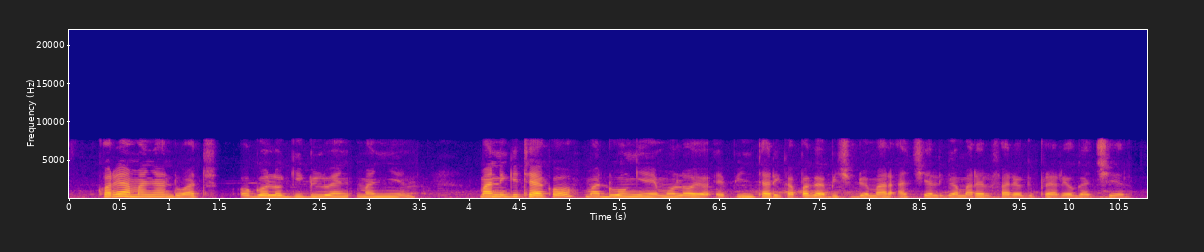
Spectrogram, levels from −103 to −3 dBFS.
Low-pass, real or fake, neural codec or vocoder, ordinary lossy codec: none; real; none; none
